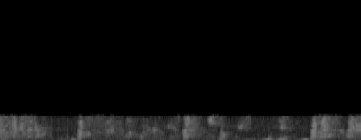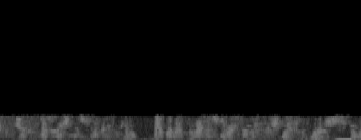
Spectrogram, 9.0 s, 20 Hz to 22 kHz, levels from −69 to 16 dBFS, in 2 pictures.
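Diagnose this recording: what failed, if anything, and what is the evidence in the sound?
At 0.45 s the speech and background drop about 4 dB in one step, likely the call processing's automatic gain lowering the microphone volume, a microphone volume step-down.

From 4.48 to 4.52 s there's a 40 ms robotic stutter, which fits two lost 20 ms packets. The network dropped them and the receiver repeated the last packet.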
